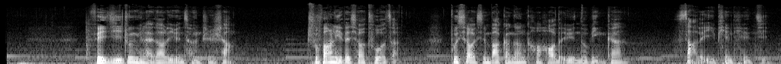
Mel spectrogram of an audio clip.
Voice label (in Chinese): 童话小故事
